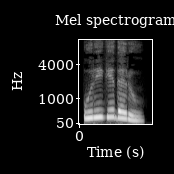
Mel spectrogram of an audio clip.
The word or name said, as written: ಉರಗಧರ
